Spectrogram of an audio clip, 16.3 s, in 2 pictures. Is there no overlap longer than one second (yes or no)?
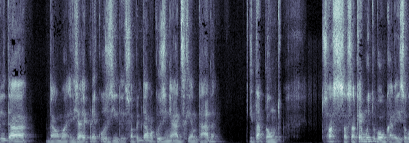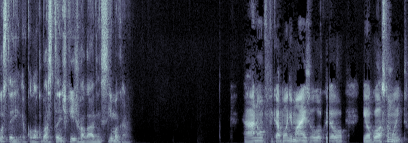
yes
